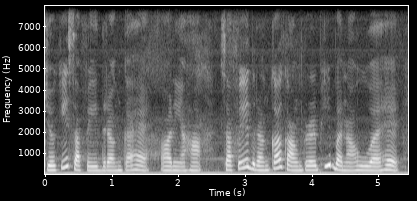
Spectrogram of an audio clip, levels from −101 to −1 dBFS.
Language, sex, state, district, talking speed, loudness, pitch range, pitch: Hindi, female, Jharkhand, Ranchi, 175 wpm, -16 LUFS, 195-220 Hz, 205 Hz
